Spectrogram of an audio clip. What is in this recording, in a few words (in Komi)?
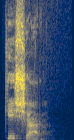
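"кисяр", Komi, female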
